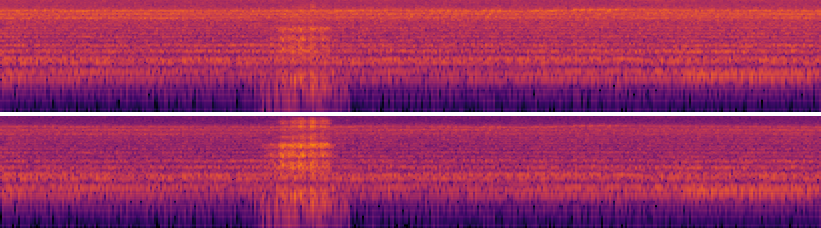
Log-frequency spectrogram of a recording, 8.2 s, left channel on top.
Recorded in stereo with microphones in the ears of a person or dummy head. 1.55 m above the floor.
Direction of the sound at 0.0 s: 65° left (ahead or behind).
